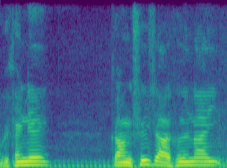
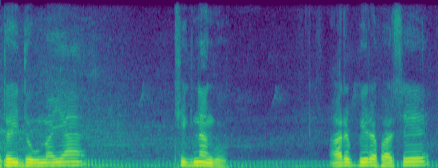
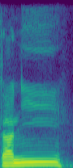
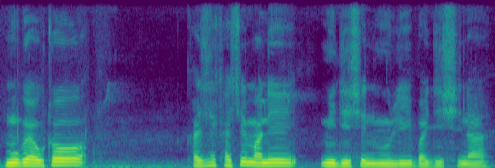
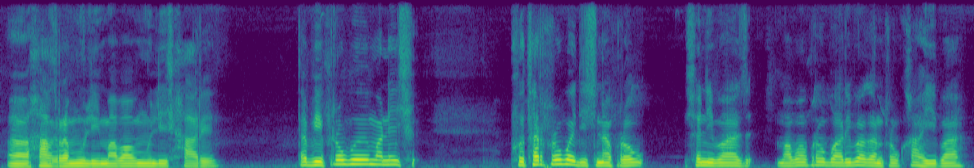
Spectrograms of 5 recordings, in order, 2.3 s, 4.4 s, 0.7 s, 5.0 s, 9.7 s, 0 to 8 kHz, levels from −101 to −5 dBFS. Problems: constant background noise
